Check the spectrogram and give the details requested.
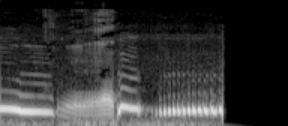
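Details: Spotted dove coo phrase: a falling low note, a rougher wavering note, a clipped coo and a throbbing, pulsed coo, ending abruptly in silence.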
